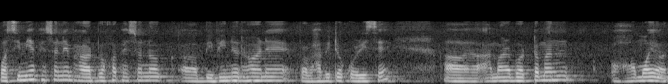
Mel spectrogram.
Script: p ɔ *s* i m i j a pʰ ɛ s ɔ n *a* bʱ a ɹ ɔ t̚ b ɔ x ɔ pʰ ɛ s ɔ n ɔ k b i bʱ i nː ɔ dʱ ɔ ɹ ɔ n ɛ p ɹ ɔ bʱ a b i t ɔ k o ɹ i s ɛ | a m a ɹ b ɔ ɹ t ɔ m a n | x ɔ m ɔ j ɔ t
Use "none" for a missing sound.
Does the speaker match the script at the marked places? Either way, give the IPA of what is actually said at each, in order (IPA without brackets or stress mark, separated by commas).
s, ɛ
